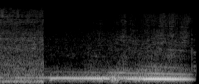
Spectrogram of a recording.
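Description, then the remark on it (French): A motorcycle engine hums steadily while riding small country roads on a departmental road in bright, fine weather, its pitch climbing slightly and growing louder before cutting off abruptly, with no voices present. “Euh, ça m'a fait trop du bien de prendre la moto.”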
